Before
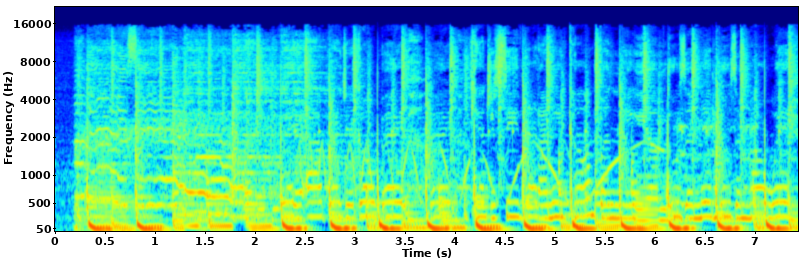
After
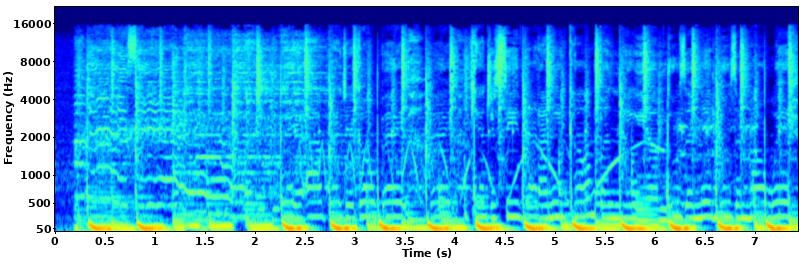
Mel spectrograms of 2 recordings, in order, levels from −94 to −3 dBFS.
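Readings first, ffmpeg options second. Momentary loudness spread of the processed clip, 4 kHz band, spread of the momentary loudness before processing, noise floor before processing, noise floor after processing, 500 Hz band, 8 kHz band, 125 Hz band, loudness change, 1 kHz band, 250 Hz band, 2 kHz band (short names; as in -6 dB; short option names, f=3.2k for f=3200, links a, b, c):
4 LU, -6.5 dB, 2 LU, -35 dBFS, -46 dBFS, -18.5 dB, -4.5 dB, -7.5 dB, -8.0 dB, -16.0 dB, -14.5 dB, -11.0 dB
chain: -filter_complex "[0:a]equalizer=f=380:w=0.41:g=-9.5,acrossover=split=250|3000[a][b][c];[b]acompressor=threshold=-47dB:ratio=2[d];[a][d][c]amix=inputs=3:normalize=0,volume=-4.5dB"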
